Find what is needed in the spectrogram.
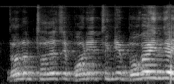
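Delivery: high, loud scolding; frustrated parent scolding a child. Retold or imitated. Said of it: "이 말이야".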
